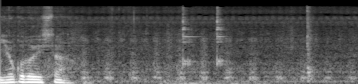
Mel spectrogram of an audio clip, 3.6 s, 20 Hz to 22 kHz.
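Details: Golden Retriever resting indoors in a cool air-conditioned room set to 20–22 °C, at a site about 400 m above sea level. A brief human voice opens, then soft rapid breathy panting pulses repeat several times per second.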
